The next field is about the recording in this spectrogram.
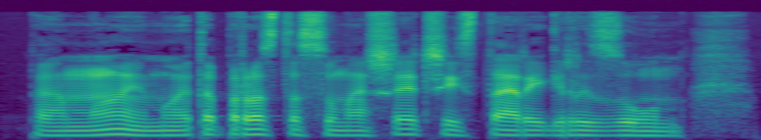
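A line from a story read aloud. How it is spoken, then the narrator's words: Grumbling. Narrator (Russian): проворчал Рыжопиус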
